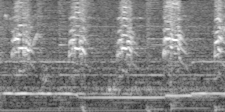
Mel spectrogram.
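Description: An odd, honking bird call repeats in four or five harsh bursts, roughly evenly spaced, over a steady low hum, fairly loud with no talking.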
